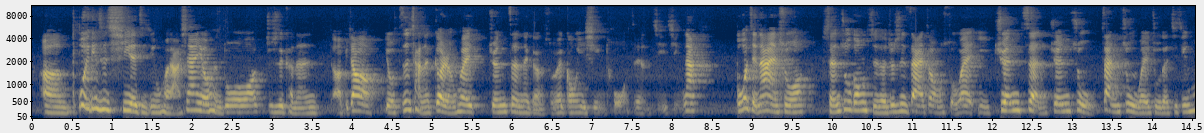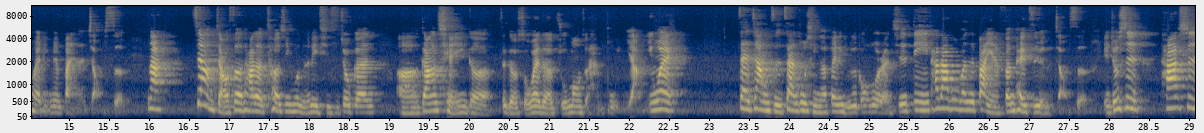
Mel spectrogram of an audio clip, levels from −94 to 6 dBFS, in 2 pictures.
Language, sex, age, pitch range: Chinese, female, 20-39, 190-265 Hz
